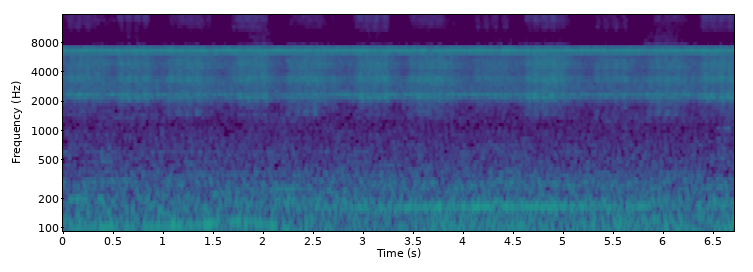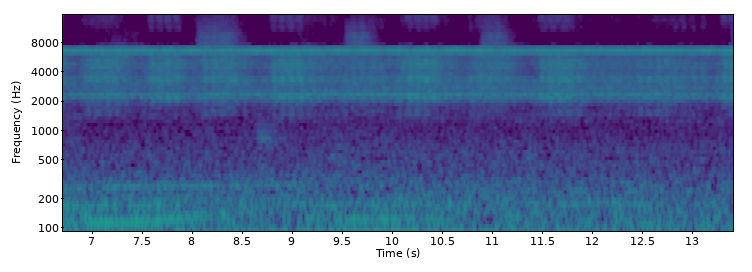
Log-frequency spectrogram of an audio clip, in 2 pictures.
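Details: Cicadas heard in Dallas, Georgia, a long, even, high buzzing wall of sound that pulses gently about once a second, with a constant sharp whine persisting across the whole stretch.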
